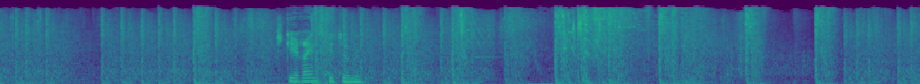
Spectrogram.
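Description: Rifle shots crack in a video game.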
